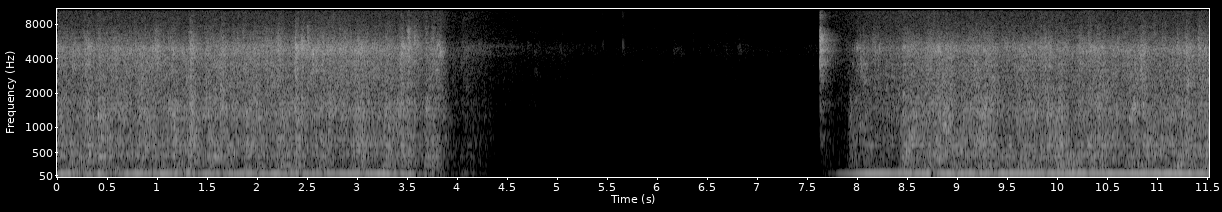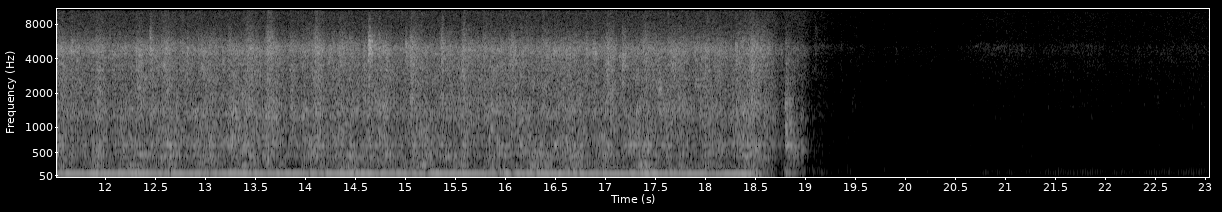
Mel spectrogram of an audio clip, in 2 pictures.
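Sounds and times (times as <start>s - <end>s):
washing machine electrical hum: 0.0s - 23.0s.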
